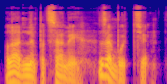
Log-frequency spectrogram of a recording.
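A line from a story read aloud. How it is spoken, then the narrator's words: Sighing. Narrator (Russian): вздохнул и сказал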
